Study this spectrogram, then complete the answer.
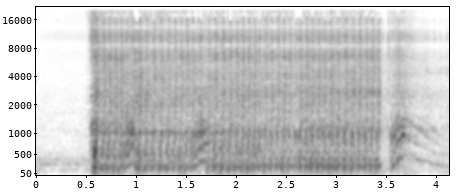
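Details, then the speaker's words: Ford F-150 front left wheel: harsh gritty grinding rattle for about three seconds, then winding down, developed over about 5 km of driving; owner suspects integrated wheel end (IWE) rather than hub, not confirmed. "I was like 5 kilometers away from home when I started hearing it, and by the time I got home it was like really bad, like a grinding noise."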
